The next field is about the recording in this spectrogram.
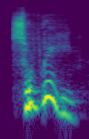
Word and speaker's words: Samhain: Soheen.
